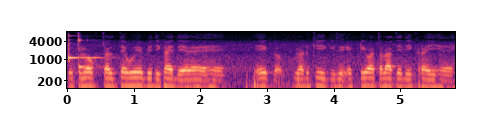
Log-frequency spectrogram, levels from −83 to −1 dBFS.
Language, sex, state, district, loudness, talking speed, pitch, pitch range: Hindi, male, Gujarat, Gandhinagar, -20 LUFS, 165 wpm, 120 Hz, 110-125 Hz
